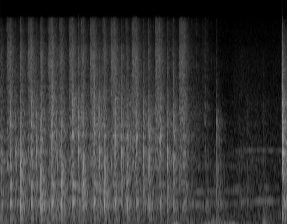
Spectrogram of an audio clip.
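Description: A knife chops onion on a board while preparing aloo samosa chaat, making quick, even, close chopping taps that slow into a few scattered cuts and end with one sharp chop.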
